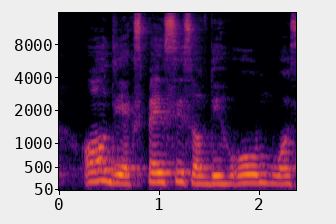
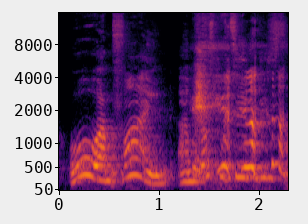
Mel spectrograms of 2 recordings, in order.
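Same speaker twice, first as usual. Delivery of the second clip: mock casual cover-up; 7 semitones higher than usual. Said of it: "I'll be like".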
